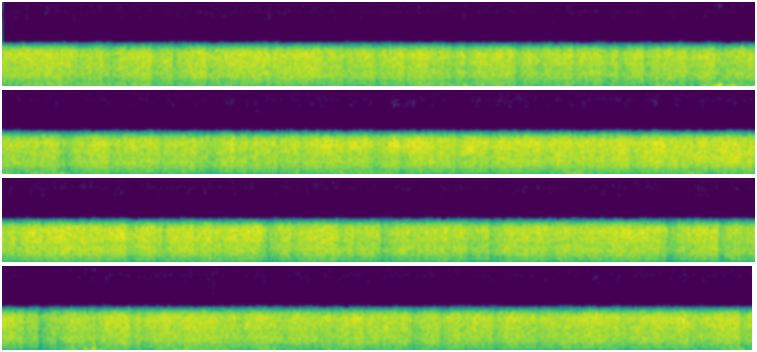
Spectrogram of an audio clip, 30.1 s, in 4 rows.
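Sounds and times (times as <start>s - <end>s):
rain falling on street: 0.0s - 30.0s.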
